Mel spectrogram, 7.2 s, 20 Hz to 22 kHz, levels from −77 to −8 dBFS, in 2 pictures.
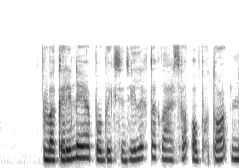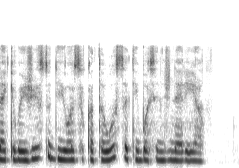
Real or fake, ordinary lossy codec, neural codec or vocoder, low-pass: real; AAC, 48 kbps; none; 7.2 kHz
